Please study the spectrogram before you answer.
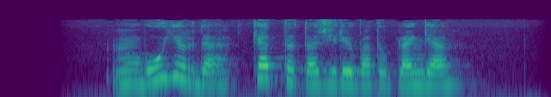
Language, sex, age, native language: Uzbek, female, 18-24, Uzbek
